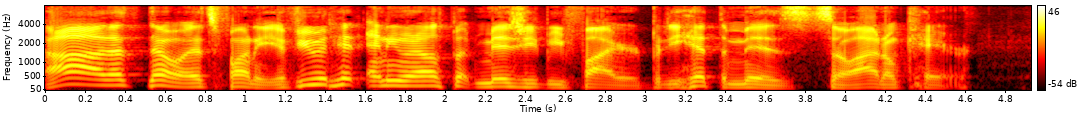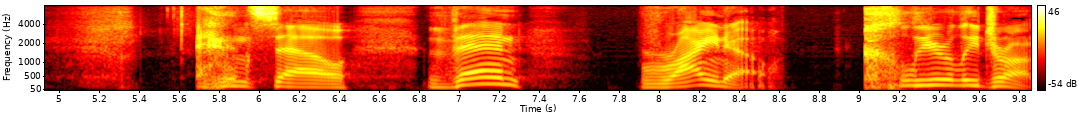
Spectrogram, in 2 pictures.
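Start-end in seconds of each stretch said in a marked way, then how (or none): none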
